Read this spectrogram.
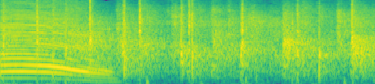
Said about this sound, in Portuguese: Uma salva de palmas, produção!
